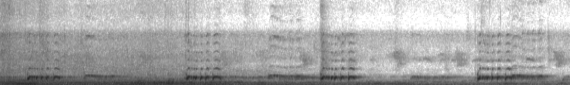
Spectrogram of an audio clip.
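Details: Lure zebra dove of local stock, calling to make other zebra doves respond: four rippling cooing phrases spaced about two to three seconds apart, set against a loud low rumbling background.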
